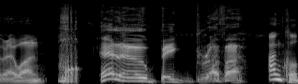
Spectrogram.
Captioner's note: oinks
